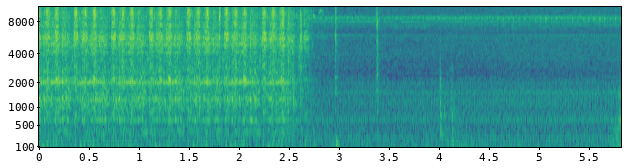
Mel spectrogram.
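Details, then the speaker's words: 2016 Kia Soul 1.6 L with P0300 random misfire (cylinders 3 and 4), spark plugs removed for a compression test on cylinder 1: reads 120, fine. Even, rapid cranking chug about 160 a minute with no uneven strokes. Normal cranking compression. "compresión subió hasta 120. Este cilindro está bien."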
